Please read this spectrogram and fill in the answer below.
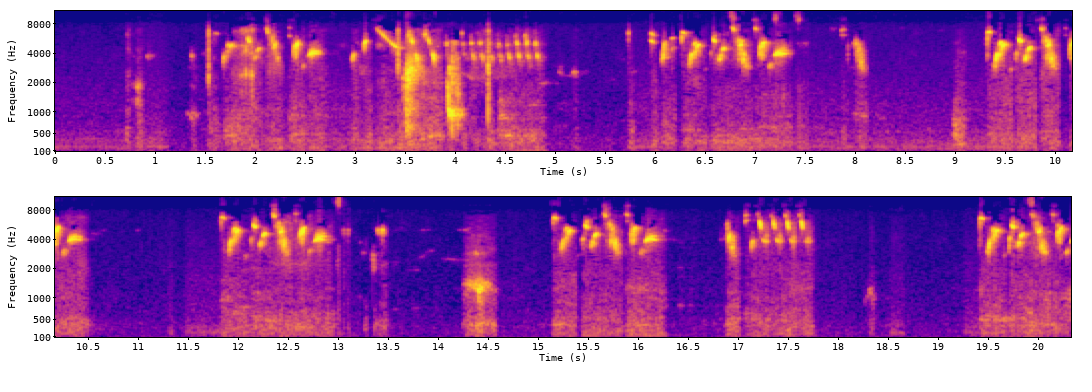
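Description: A bird singing: about seven short, high, chirping phrases of one to two seconds each, repeated every couple of seconds with pauses between.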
